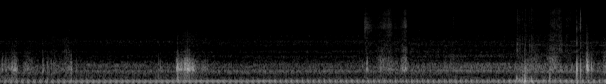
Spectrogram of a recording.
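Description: Honda Ruckus scooter's small 49cc four-stroke single-cylinder engine running steadily at a low, even speed, with a few short knocks over it.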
